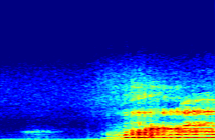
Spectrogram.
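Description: A cat lets out a loud, drawn-out yowl very close to the microphone, rising sharply after a quieter start and holding strong to the end, with no one speaking.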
